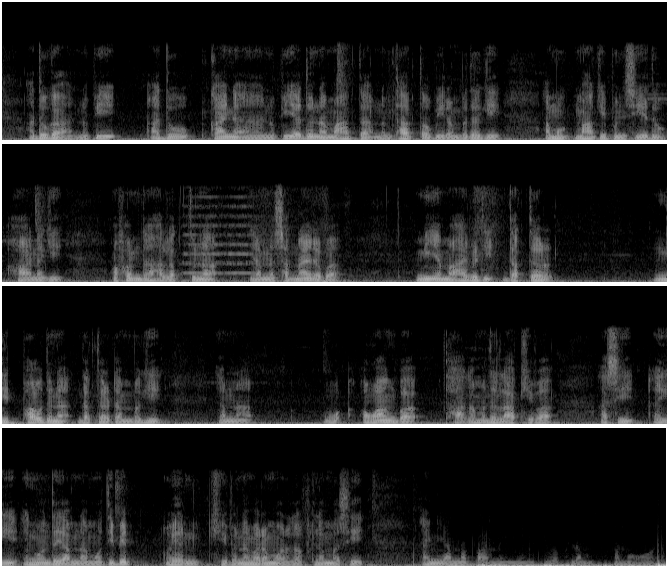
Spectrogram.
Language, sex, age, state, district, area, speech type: Manipuri, male, 18-30, Manipur, Tengnoupal, rural, spontaneous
